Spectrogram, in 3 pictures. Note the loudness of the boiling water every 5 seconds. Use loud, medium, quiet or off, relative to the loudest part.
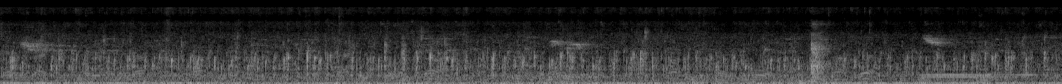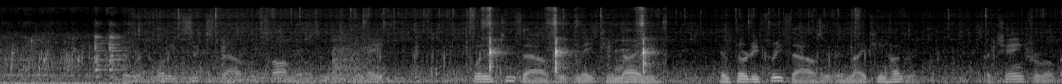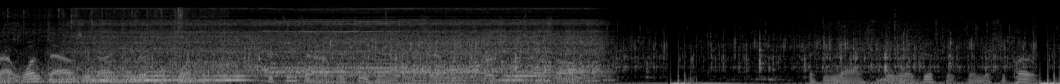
loud, loud, loud, medium, medium, quiet, quiet.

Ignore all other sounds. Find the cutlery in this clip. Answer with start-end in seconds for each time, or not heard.
not heard.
